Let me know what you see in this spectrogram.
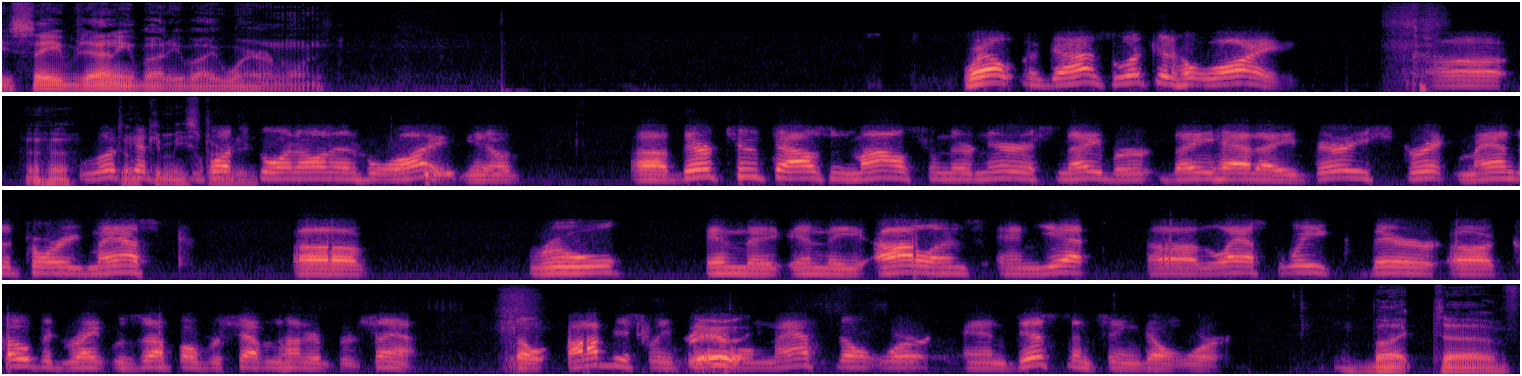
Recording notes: joins the call and after some technical issues are solved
